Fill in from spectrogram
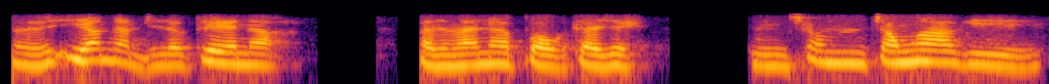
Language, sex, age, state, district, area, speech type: Manipuri, male, 60+, Manipur, Imphal East, rural, conversation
